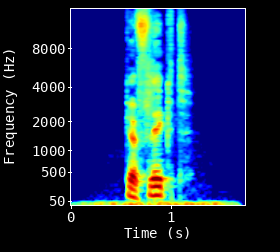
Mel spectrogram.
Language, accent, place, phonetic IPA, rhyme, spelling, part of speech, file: German, Germany, Berlin, [ɡəˈflɪkt], -ɪkt, geflickt, verb, De-geflickt.ogg
- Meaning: past participle of flicken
